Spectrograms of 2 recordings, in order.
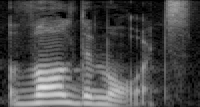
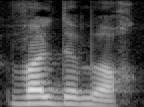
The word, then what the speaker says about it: Voldemort: J.K. Rowling a d'ailleurs publié sur Pottermore, site officiel de Harry Potter, que le nom doit en réalité être prononcé à la française. Donc les Anglais le prononcent Voldemort, mais en réalité ça se prononce Voldemort, comme nous le prononçons.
